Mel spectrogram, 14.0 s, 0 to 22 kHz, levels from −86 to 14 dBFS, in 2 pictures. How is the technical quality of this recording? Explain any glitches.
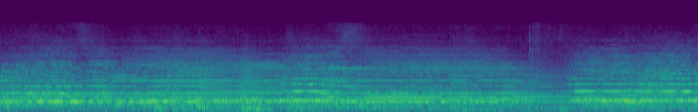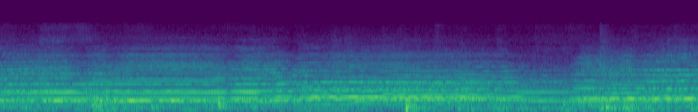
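No glitches to explain: no dropouts, clicks, distortion or other faults are audible anywhere in the recording.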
